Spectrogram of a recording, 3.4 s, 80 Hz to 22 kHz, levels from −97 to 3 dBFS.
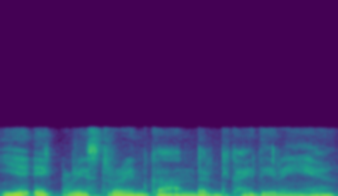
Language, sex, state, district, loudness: Hindi, female, Arunachal Pradesh, Papum Pare, -17 LUFS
